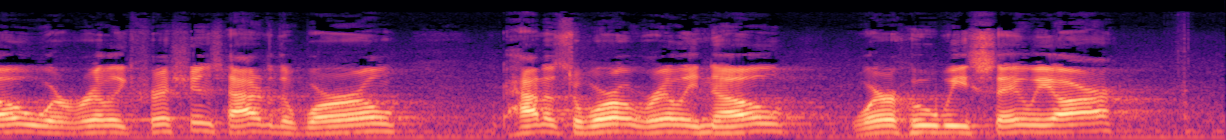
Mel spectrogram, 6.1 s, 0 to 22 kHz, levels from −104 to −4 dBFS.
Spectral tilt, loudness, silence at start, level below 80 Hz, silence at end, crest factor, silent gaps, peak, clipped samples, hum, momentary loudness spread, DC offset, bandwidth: -5 dB/octave; -16 LUFS; 0 s; -48 dBFS; 0.15 s; 16 dB; none; 0 dBFS; under 0.1%; none; 9 LU; under 0.1%; 12 kHz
